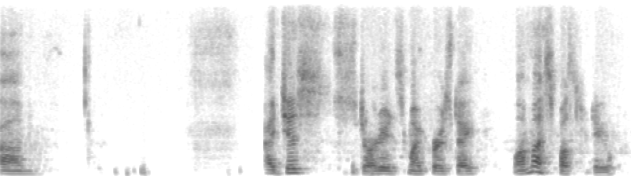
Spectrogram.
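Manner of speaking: quiet, soft, gentle voice. Retelling asking the man stirring a pot on your first day, speaking quietly. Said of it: "And I'll say quietly".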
